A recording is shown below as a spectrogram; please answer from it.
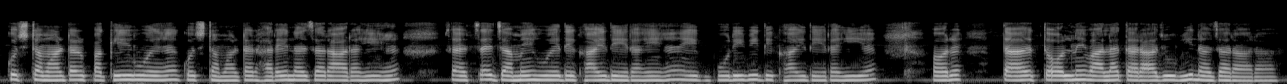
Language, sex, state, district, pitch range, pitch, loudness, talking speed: Hindi, female, Uttar Pradesh, Etah, 195-205 Hz, 200 Hz, -20 LUFS, 165 wpm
